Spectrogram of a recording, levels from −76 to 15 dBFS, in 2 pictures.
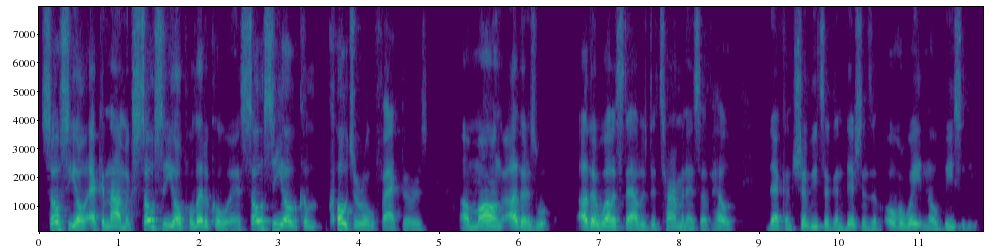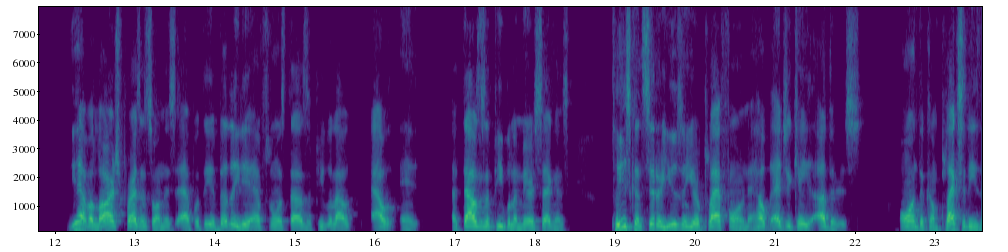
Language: English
